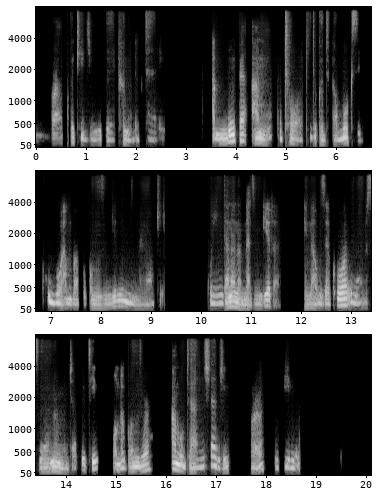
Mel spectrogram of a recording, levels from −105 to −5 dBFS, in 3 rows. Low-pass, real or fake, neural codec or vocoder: 7.2 kHz; fake; codec, 16 kHz, 0.5 kbps, X-Codec, HuBERT features, trained on balanced general audio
